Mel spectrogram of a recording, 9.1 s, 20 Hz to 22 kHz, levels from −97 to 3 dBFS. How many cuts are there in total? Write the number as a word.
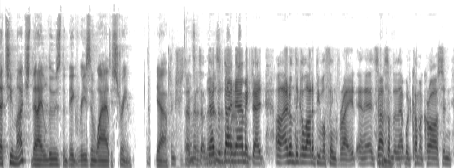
four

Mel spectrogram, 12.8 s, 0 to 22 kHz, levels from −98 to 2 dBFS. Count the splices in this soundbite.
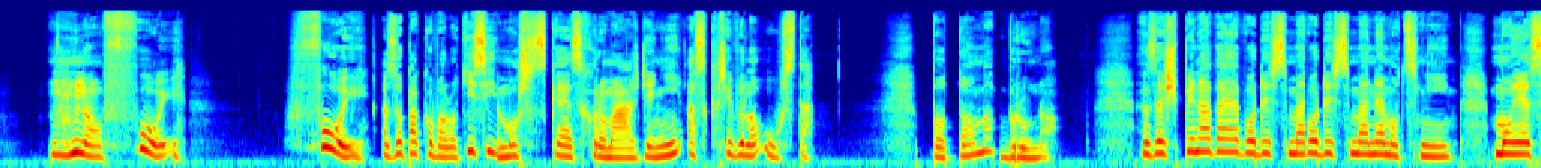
four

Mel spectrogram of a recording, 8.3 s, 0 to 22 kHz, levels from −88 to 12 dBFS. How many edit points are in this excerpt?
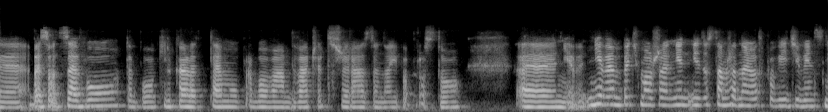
zero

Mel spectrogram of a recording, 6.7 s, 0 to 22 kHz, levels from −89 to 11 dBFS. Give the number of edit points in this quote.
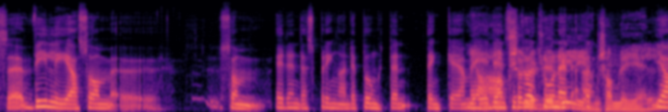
one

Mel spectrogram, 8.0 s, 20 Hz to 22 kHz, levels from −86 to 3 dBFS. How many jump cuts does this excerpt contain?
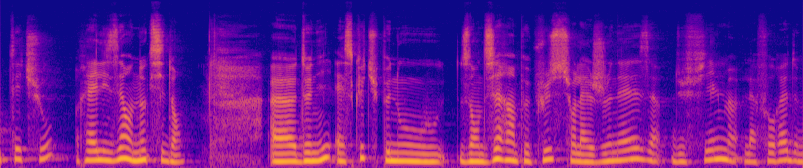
zero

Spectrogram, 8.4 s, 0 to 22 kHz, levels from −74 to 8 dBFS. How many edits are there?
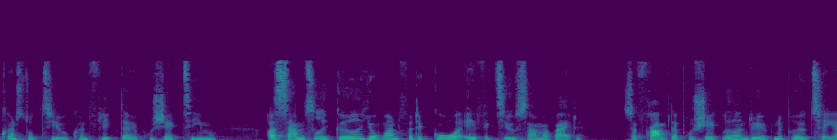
zero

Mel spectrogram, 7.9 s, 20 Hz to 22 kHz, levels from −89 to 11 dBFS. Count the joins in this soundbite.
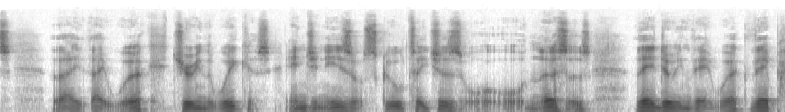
one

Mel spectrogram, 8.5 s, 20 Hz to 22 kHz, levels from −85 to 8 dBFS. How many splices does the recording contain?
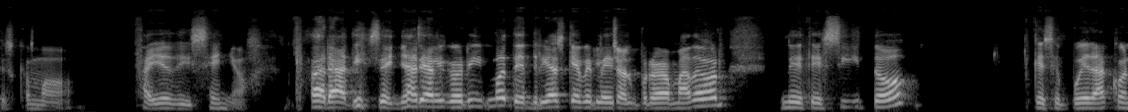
two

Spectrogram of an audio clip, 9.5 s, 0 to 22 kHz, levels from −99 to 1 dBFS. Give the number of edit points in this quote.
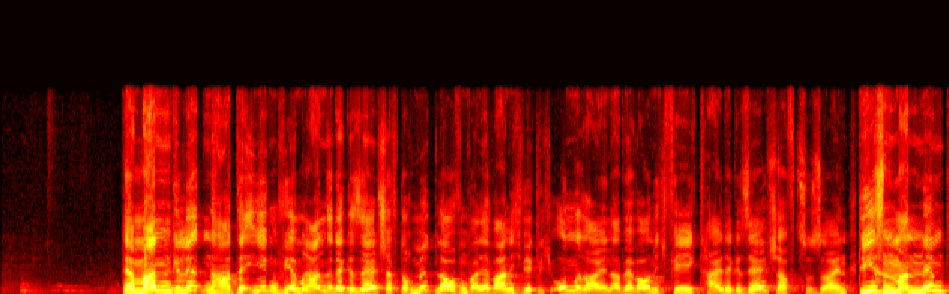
four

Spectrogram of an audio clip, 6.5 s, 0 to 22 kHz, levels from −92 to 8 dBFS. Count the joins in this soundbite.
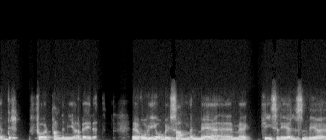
zero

